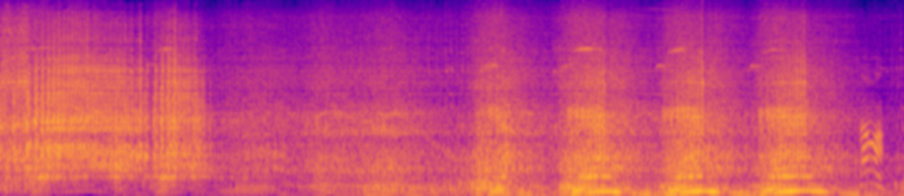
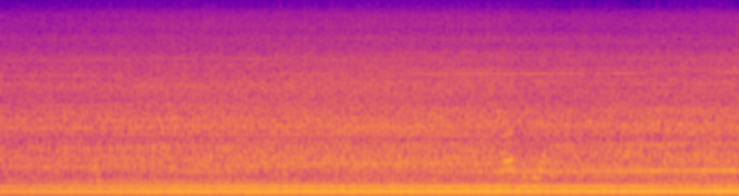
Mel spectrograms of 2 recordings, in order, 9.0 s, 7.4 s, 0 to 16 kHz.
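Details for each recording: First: 1993 Tofaş Doğan SL 1.6 towed in after running out of oil; knock grew after adding oil. Engine blipped about once a second with hard knocking from the lower block under each rev; crank bearings suspected burned from oil starvation. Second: 1993 Tofaş Doğan SL 1.6, 81,575 km, after crank bearing replacement for knocking from running low on oil: smooth steady idle, even hum, no bottom-end knocking; sounds healthy.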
